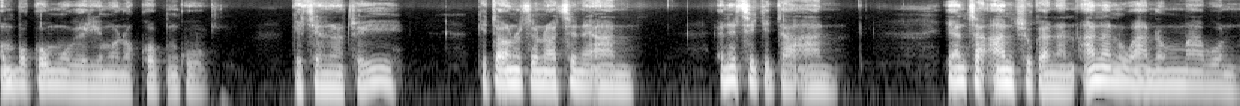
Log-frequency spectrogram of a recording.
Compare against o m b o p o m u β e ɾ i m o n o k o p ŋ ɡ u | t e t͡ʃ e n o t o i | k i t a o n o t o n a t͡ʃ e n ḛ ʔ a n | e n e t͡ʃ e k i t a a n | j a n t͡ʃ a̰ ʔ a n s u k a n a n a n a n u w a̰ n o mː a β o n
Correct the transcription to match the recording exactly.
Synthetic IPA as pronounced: o m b o k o m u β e ɾ i m o n o k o p ŋ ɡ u | k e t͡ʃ e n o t o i | k i t a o n o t o n a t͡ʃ e n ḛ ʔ a n | e n e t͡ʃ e k i t a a n | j a n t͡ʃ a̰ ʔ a n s u k a n a n a n a n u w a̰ n o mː a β o n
